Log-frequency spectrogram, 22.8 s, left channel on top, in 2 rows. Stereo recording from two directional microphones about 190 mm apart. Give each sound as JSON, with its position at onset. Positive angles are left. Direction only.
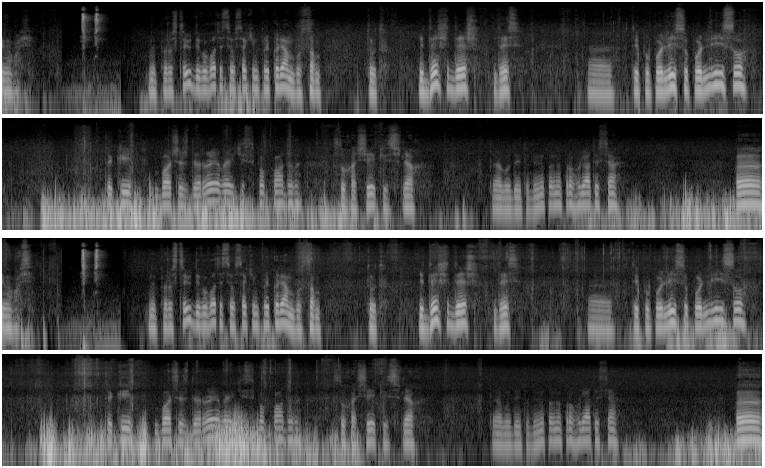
{"t": 0.0, "sound": "speech", "side_deg": -25}
{"t": 1.1, "sound": "a sound", "side_deg": 0}
{"t": 2.2, "sound": "speech", "side_deg": 0}
{"t": 8.8, "sound": "speech", "side_deg": 15}
{"t": 9.5, "sound": "speech", "side_deg": 5}
{"t": 9.8, "sound": "speech", "side_deg": 20}
{"t": 13.0, "sound": "speech", "side_deg": 5}
{"t": 18.8, "sound": "speech", "side_deg": 30}
{"t": 22.4, "sound": "speech", "side_deg": 0}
